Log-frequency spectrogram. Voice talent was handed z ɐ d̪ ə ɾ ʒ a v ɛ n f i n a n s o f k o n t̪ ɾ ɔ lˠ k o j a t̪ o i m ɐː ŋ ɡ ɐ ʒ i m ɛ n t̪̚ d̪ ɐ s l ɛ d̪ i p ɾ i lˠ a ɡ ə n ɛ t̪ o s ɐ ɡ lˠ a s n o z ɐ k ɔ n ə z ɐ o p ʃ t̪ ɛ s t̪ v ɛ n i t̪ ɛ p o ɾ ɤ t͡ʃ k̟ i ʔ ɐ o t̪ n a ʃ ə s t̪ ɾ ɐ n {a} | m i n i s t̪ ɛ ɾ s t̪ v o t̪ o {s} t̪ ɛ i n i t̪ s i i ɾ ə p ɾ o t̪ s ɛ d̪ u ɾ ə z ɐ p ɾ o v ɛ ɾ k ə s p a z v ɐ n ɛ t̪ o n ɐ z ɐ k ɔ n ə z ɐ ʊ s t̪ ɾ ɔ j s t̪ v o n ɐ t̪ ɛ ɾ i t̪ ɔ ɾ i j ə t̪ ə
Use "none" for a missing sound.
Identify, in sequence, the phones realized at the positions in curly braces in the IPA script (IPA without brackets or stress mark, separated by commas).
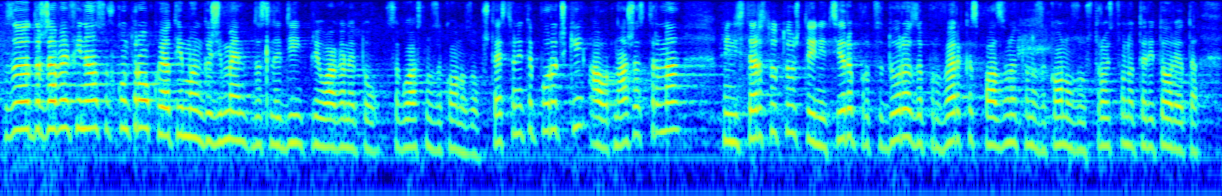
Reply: a, ʃ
